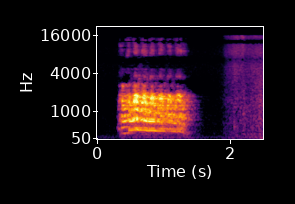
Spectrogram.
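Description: A single drawn-out vocal sound with a steady pitch, loud and lasting about a second.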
